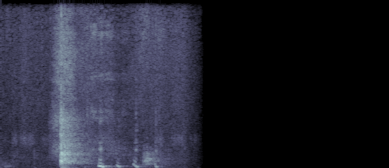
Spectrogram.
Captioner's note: laughing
